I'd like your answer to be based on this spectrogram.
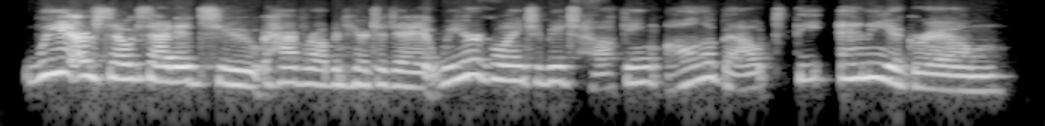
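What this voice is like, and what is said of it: Soft, calm public-radio announcer voice. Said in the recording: “you have your NPR voice on... Are we all going to whisper?... I'm using my NPR voice. That is not a whisper.”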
